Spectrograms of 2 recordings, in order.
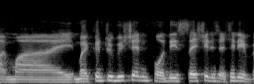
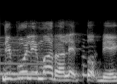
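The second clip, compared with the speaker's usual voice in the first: laughing; 10 semitones higher, 3 dB louder, faster than usual. Real, not acted. Repeating the joke, cracking up.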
